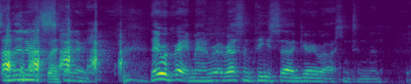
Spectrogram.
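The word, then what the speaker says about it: Lynyrd Skynyrd: Leonard, pronounced Leonard Skinner.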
